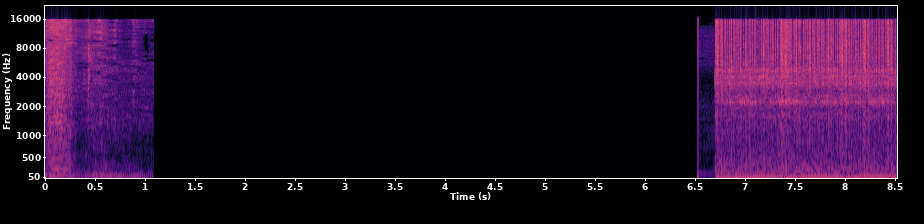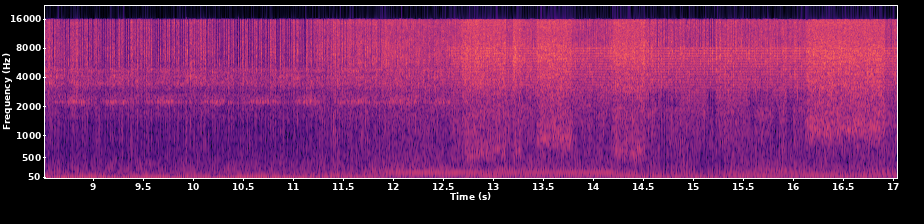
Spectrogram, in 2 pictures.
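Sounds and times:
low droning hum: 6.6s - 17.0s
static hiss: 9.2s - 17.0s.

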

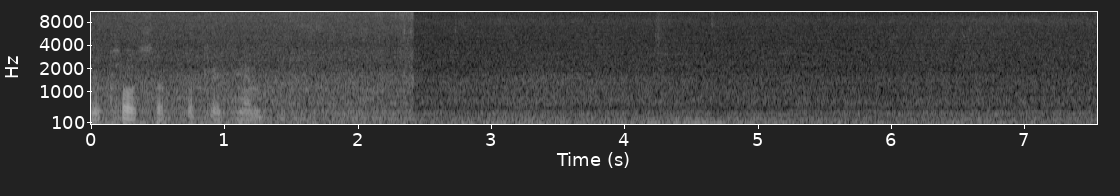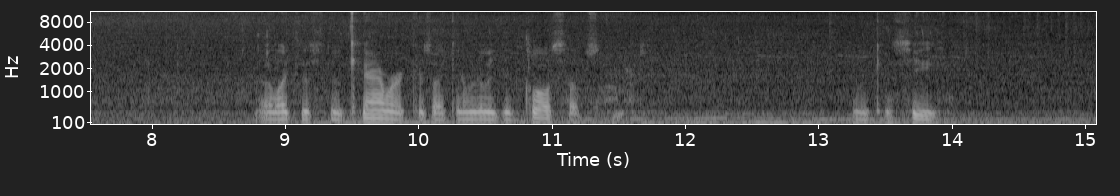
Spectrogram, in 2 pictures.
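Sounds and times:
honey bees buzzing: 0.0s - 2.5s.

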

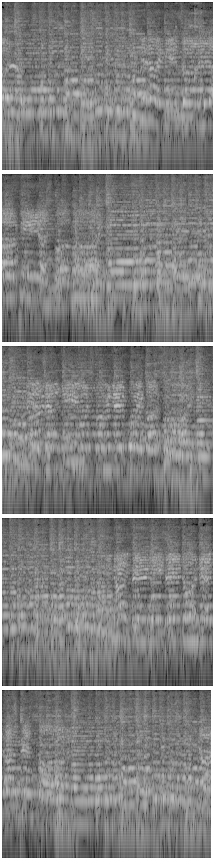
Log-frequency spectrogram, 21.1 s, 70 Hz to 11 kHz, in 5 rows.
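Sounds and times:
man singing: 0.0s - 0.6s, 1.8s - 6.8s, 8.0s - 12.8s, 14.6s - 19.3s, 19.9s - 21.0s
plucked lutes strumming: 0.0s - 21.0s
violin playing: 0.0s - 21.0s.

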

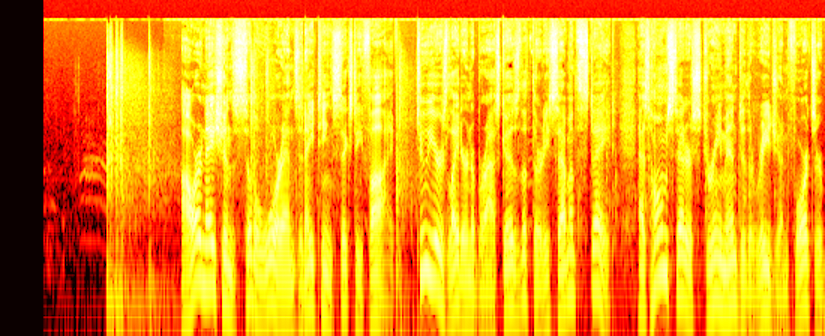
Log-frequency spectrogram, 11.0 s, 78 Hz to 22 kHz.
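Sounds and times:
musket volley cracks: 1.4s - 5.9s.

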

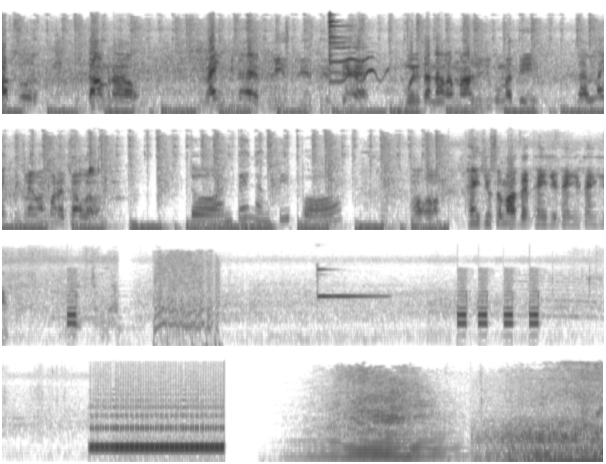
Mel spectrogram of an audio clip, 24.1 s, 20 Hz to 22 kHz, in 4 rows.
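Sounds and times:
phone keypad beeps: 16.6s - 17.4s, 19.0s - 20.3s.

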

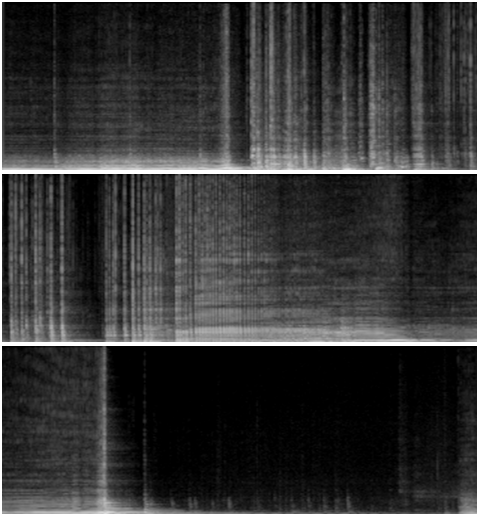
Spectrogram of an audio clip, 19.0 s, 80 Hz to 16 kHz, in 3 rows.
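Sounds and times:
double bass scratchy bowing: 0.0s - 19.0s.

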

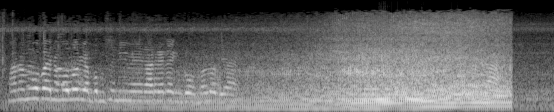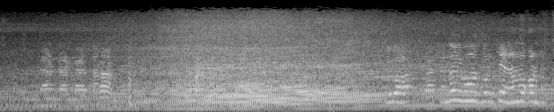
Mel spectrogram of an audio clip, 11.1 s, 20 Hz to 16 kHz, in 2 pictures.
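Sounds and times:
vehicle passing close by: 0.8s - 11.0s.

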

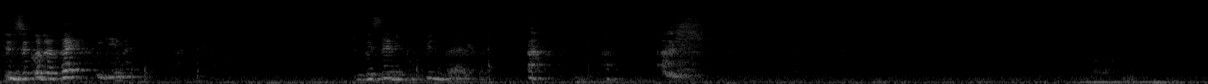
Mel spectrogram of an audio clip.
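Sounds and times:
faint low background noise: 0.0s - 12.0s.

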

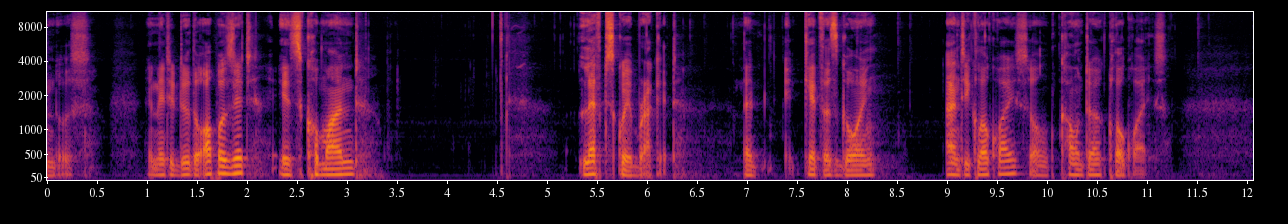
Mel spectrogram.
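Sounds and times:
faint breathy sound: 4.6s - 5.1s, 11.3s - 12.0s
person speaking: 5.3s - 11.3s.

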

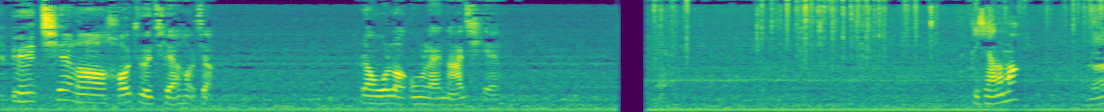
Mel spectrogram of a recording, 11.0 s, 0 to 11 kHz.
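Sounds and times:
car engine idling: 6.5s - 11.0s.

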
